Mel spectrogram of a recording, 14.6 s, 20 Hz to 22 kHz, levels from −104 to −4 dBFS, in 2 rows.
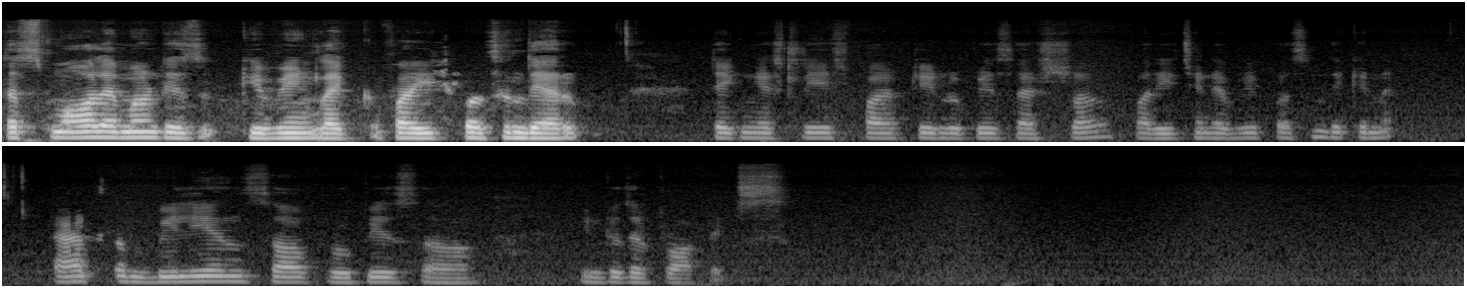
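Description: Nothing here points to a system fault; there's some background noise in the room, and early on, at roughly two and a half seconds, the level shifts as the talker moves relative to the microphone, but both belong to the recording itself.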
